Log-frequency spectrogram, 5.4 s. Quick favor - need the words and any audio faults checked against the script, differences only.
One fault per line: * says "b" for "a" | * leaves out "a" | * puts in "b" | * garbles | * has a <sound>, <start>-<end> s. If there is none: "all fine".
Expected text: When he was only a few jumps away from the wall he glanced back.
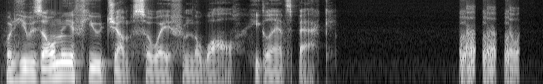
* has a laugh, 4.6-5.2 s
